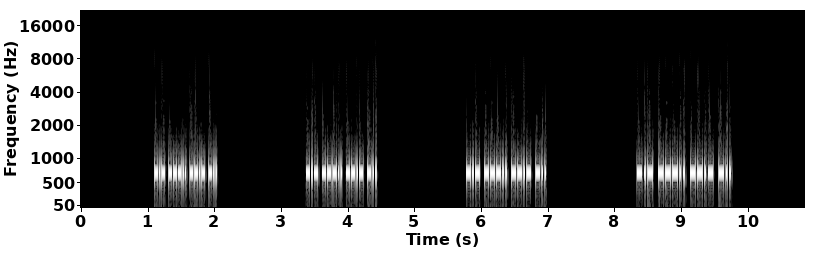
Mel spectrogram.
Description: Morse code, heard as a keyed tone, about 56 wpm, 700 Hz. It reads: K8QD K8QD K8QD K8QD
